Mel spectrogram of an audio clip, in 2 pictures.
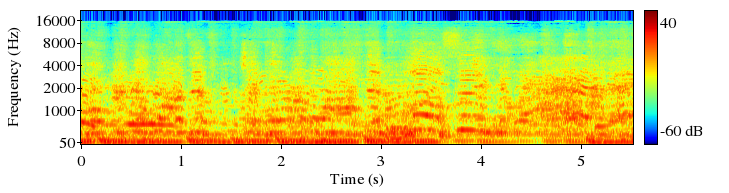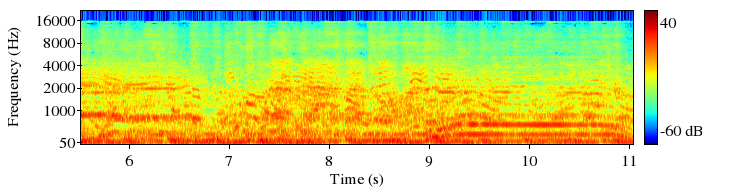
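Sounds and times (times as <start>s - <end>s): crowd singing and shouting: 0.0s - 11.0s
party music with heavy bass: 0.0s - 11.0s.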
